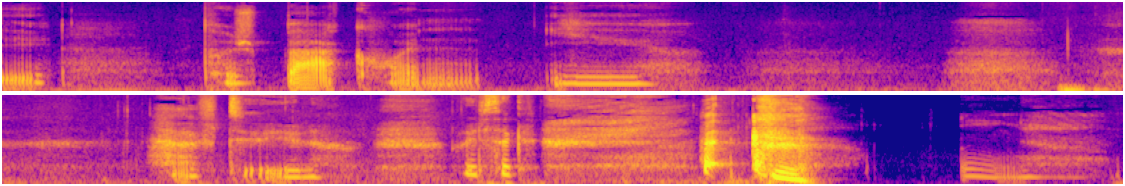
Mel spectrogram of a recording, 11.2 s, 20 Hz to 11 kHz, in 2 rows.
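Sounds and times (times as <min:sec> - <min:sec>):
speech: 0:01.0 - 0:03.4, 0:06.4 - 0:09.8, 0:10.4 - 0:11.0
sneeze: 0:09.1 - 0:09.8.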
